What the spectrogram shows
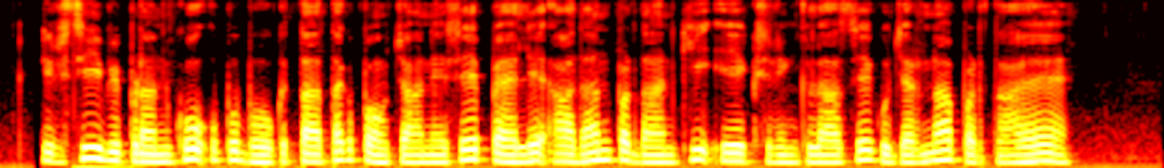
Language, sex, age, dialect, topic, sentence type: Hindi, male, 18-24, Hindustani Malvi Khadi Boli, agriculture, statement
